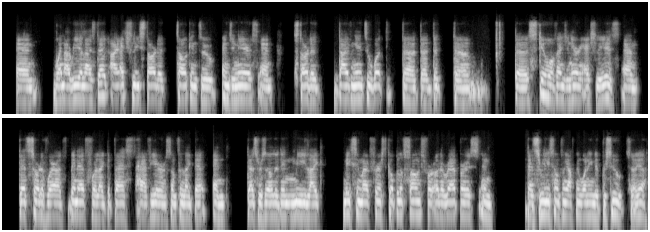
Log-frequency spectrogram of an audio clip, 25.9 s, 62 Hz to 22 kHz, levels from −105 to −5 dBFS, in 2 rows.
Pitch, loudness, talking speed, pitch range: 130 Hz, -21 LUFS, 160 wpm, 125-140 Hz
